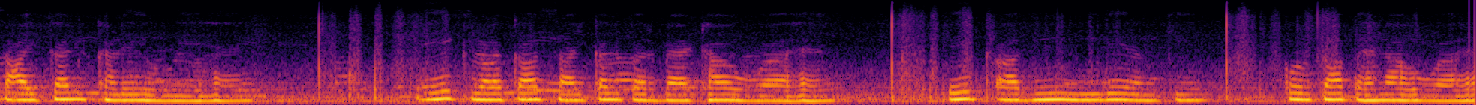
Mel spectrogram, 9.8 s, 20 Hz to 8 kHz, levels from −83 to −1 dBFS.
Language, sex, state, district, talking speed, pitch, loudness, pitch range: Hindi, male, Madhya Pradesh, Katni, 120 wpm, 170 Hz, -16 LUFS, 155-185 Hz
